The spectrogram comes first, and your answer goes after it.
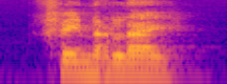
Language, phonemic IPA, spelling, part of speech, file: Dutch, /ˈɣeː.nərˌlɛi̯/, generlei, pronoun, Nl-generlei.ogg
- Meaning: no … whatsoever, no … at all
